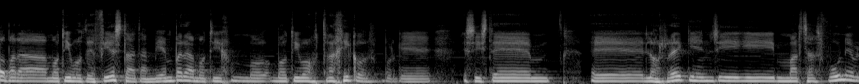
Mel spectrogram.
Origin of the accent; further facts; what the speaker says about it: Aldea del Rey, Castilla-La Mancha, Spain; Yo soy de Aldea del Rey.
